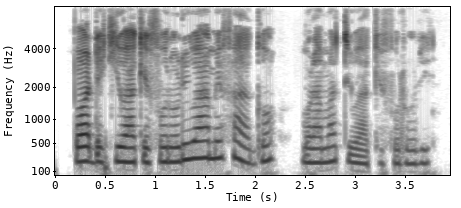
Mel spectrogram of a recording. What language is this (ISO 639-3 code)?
kik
